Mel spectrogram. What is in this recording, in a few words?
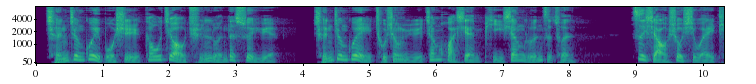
Chinese, Male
